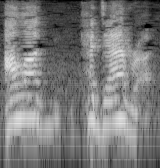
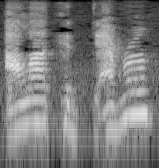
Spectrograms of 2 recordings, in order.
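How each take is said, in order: First: Sung, high, loud incantation with a falling end; sung, cast the spell in an acted voice; sung, declaimed spell, sure of itself; croon voice. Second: Loud, rising baffled question; puzzled echo, rising at the end; incredulous query. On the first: A narrator's reading. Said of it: "a croon voice say". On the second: Real, not acted. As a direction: question the words in disbelief. Reader queries the misspelt spell.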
